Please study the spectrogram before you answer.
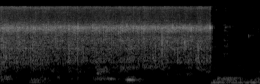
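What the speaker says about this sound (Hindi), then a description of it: "पंपकिन को भी फ्राई कर लेना है।" Pumpkin pieces for khichuri fry in oil in a pan with a close, steady hissing sizzle that cuts off abruptly near the end, leaving faint soft clatter.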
